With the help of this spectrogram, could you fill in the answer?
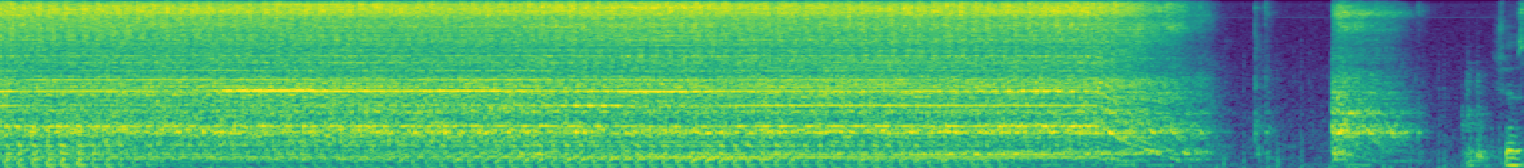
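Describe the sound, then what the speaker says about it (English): A cordless drill whirs steadily and loudly while a Taig CNC lathe is being assembled, a continuous high whine for about eight seconds that then cuts off, followed by brief intermittent bursts. "to make it a little faster you can use a cordless drill"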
